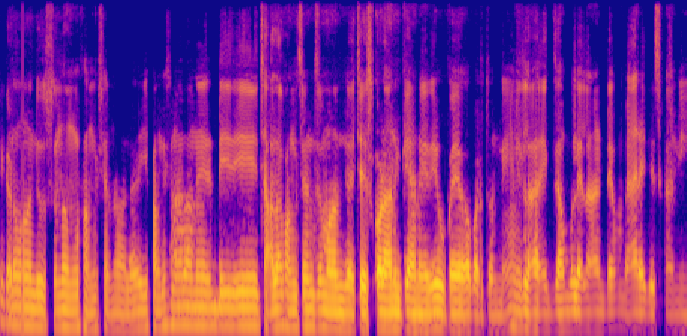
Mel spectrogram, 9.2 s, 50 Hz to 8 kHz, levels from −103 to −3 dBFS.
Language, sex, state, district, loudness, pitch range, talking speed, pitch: Telugu, male, Telangana, Karimnagar, -20 LUFS, 95-110 Hz, 125 wpm, 100 Hz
